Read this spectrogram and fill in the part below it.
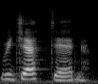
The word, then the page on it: rejected: American English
